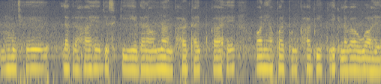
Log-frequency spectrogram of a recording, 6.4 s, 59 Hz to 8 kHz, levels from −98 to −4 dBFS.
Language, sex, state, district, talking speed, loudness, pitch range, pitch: Hindi, male, Haryana, Rohtak, 200 wpm, -17 LUFS, 140-150 Hz, 145 Hz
